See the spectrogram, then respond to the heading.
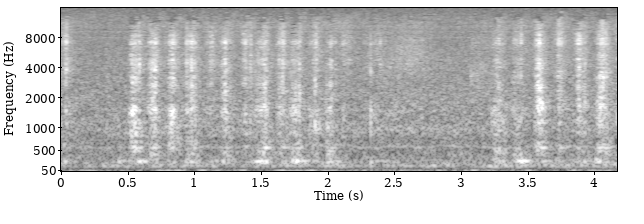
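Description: A wooden stylus scratches the black wax coating of a scratch-art page in a spiral-bound pad, working around a raccoon drawing and along the page edge. Quick, rhythmic, dry scraping strokes come in two quiet bursts with a brief lull between them, each stroke a soft, papery rasp with a bright edge.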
